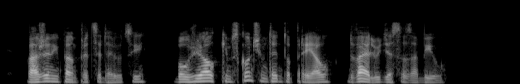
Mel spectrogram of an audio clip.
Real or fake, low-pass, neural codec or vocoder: real; 7.2 kHz; none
